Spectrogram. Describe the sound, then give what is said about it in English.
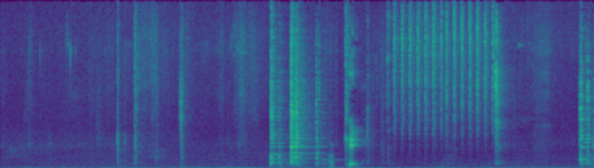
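Cheap non-stick pan being set down on a gas stovetop, with faint metallic clatters and knocks, a few sharper bangs midway, then a rapid run of regular ticking clicks. “I'm gonna place it over a flame. So let me walk to my stovetop.”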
